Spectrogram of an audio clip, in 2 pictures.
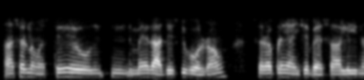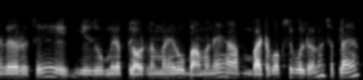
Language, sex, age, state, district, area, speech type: Hindi, male, 30-45, Rajasthan, Jodhpur, rural, conversation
